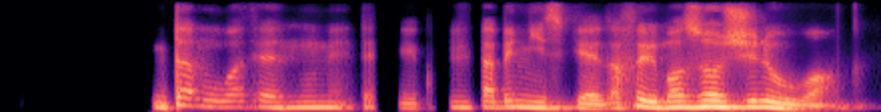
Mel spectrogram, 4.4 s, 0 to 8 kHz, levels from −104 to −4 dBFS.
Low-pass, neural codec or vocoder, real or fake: 7.2 kHz; codec, 24 kHz, 0.9 kbps, WavTokenizer, large speech release; fake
